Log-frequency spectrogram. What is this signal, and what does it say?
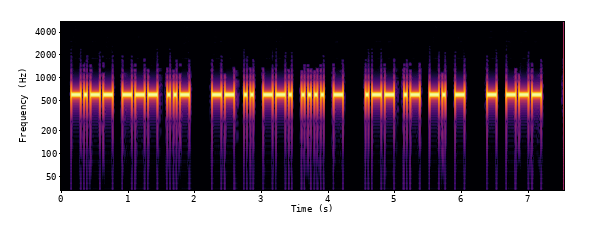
Morse code, heard as a keyed tone, about 25 wpm, 600 Hz. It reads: YOU MIGHT WANT TO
